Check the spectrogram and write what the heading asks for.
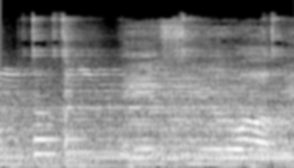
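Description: Live band playing raga rock: a sitar plays gliding, bending phrases over a steady drone, in an instrumental gap between sung lines.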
